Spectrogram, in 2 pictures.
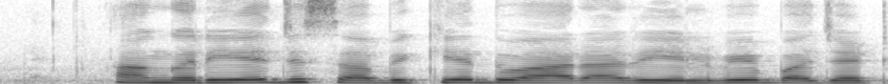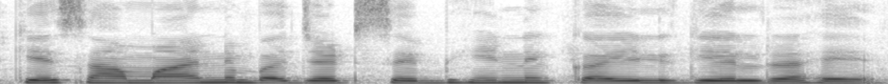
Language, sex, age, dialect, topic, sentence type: Magahi, female, 51-55, Western, banking, statement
